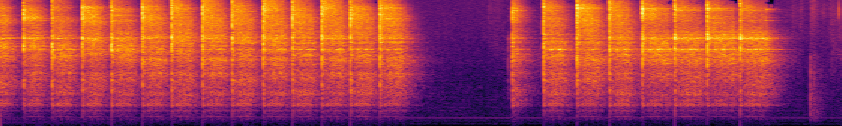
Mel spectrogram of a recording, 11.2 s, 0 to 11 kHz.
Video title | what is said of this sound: 6 0li LS1 Step by Step Engine Build - Smokey & the Bandit LS Swap Pt4 | Hear that dink dink? That's how you know she's home.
